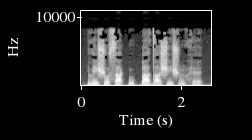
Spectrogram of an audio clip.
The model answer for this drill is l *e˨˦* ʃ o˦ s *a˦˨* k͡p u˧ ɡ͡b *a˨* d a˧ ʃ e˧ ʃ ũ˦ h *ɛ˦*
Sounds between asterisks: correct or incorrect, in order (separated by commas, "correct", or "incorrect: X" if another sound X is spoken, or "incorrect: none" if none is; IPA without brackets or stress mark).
incorrect: e˦, correct, incorrect: a˦, incorrect: ɛ˧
